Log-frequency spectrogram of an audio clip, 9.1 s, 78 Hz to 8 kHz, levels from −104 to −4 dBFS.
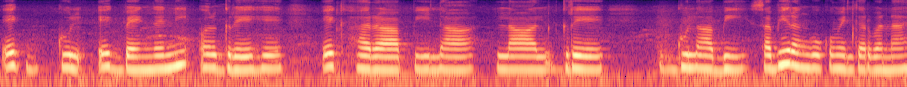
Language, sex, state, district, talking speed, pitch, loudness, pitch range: Hindi, female, Bihar, Saran, 120 wpm, 205 Hz, -15 LUFS, 200-215 Hz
